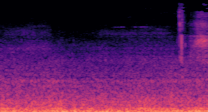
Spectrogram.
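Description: Steady road and engine rumble inside a moving car's cabin, low and even throughout.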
